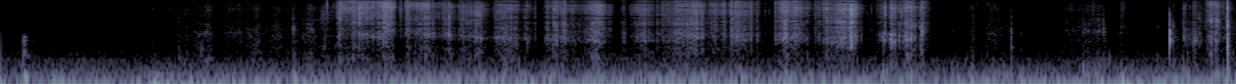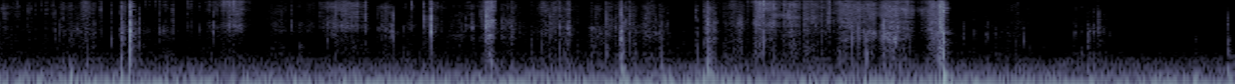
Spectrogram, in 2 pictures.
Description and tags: ripping some paper
paper, rap, rip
